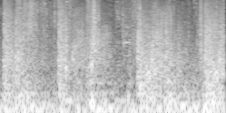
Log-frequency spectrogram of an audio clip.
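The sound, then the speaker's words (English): Gunfire exchanged across store shelves during a robbery between a cop and a robber: several sharp, loud booming shots in quick, uneven succession over a continuous noisy rumble. “They exchange gunfire over store shelves.”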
